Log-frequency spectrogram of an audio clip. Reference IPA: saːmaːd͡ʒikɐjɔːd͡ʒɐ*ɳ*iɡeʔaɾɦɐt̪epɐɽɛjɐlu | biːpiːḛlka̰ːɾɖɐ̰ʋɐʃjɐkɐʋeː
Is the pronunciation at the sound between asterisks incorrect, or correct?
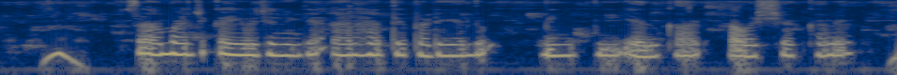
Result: incorrect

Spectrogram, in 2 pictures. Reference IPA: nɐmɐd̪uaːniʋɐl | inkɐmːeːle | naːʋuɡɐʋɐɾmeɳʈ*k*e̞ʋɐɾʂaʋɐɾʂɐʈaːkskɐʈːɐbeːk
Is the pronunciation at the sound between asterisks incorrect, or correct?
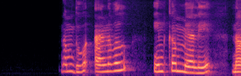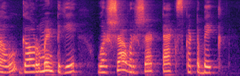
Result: incorrect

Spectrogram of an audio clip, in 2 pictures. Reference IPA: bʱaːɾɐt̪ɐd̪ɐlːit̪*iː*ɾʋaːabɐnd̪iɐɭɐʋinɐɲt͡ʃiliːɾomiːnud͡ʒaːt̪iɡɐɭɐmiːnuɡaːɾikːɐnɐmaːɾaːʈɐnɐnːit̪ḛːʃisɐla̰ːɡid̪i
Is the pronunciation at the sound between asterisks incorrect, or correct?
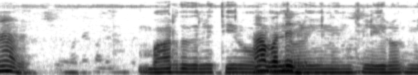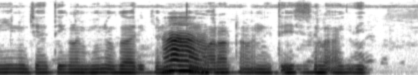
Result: correct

